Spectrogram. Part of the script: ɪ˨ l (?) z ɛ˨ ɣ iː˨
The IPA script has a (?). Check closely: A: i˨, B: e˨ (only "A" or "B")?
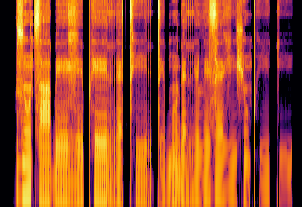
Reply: B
